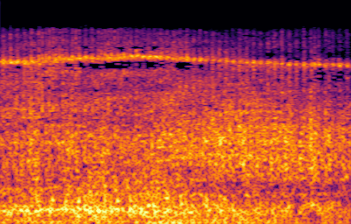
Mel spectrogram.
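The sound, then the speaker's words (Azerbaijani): A tractor engine drones steadily as it crushes and flattens mounds of garbage dumped by trucks at a landfill, a loud, continuous rumble with grinding noise throughout and no voices. “Yük maşınlarından boşaldılan zibillərdən əmələ gəlmiş təpəcikləri traktorlar əzib hamarlayır.”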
